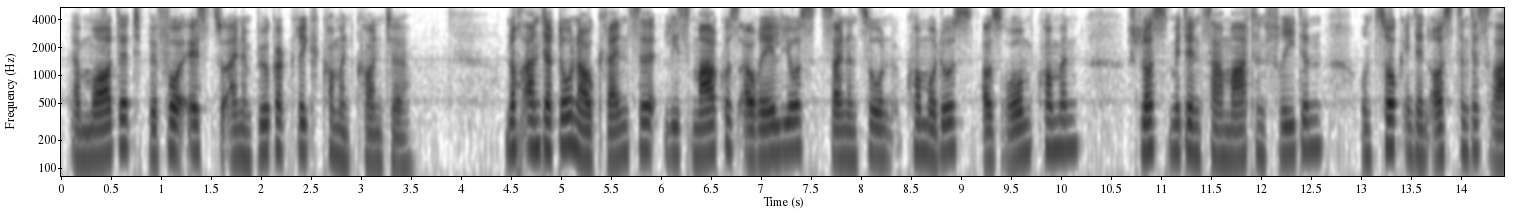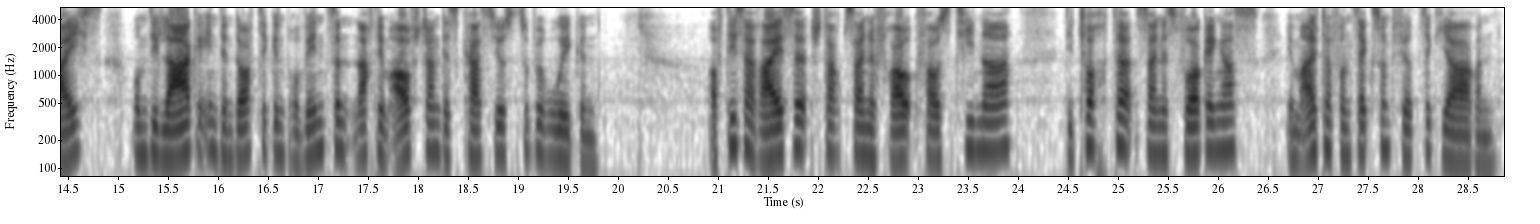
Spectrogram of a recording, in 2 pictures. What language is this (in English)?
German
